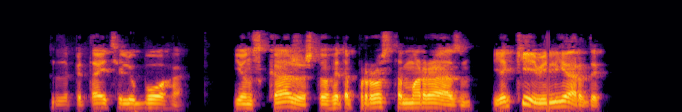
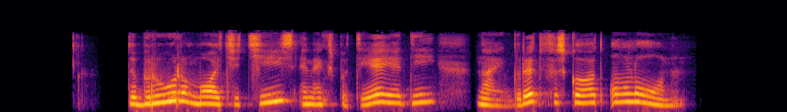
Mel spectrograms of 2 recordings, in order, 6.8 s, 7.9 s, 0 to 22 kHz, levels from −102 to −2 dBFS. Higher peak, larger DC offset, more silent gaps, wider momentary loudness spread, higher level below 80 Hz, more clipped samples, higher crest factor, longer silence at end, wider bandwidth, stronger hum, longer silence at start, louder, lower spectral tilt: about the same, -2 dBFS vs -4 dBFS; neither; first, 1.91-2.03 s, 2.13-2.33 s, 4.80-4.91 s vs none; about the same, 13 LU vs 11 LU; about the same, -58 dBFS vs -62 dBFS; neither; about the same, 16 dB vs 18 dB; second, 0.8 s vs 1.05 s; about the same, 8 kHz vs 7.8 kHz; neither; second, 0.55 s vs 1.3 s; first, -16 LUFS vs -21 LUFS; about the same, -4.5 dB/octave vs -4.5 dB/octave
